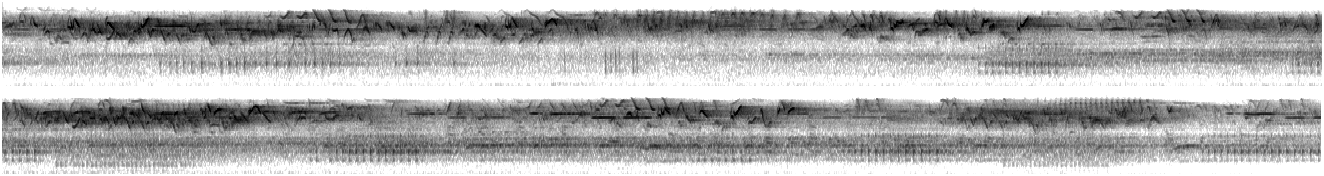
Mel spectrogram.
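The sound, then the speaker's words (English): A dense chorus of birds sings and chirps continuously, with many overlapping high trills and tweets at moderate volume, no voices present. “In the voices of birds, we hear augury, portent, prophecy.”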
